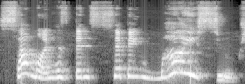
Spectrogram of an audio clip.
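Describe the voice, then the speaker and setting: In a put-on character voice, a female-sounding speaker growls at an extremely high pitch and a fairly slow pace. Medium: read story.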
